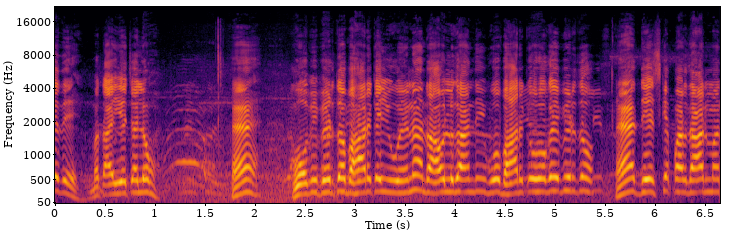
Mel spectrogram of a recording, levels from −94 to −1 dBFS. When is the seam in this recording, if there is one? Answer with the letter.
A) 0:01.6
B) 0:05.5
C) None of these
B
